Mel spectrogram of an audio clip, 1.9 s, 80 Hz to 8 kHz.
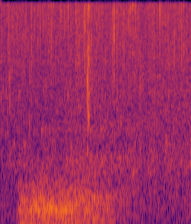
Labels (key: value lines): label: biophony, growl
recorder: SoundTrap 500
